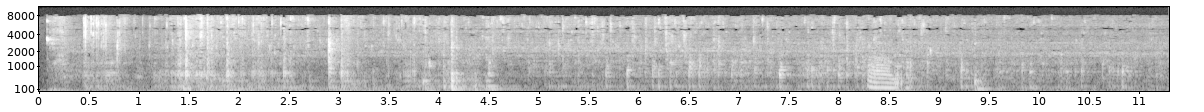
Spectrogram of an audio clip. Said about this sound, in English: I'm just going to make a gushing sound. I'm filling my kettle because I'm going to have a cup of tea in a minute, a pot of tea.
